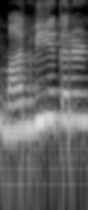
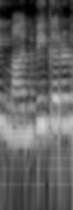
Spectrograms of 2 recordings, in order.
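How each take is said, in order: First: मानवीयकरण with ya before karan; extra middle syllable in मानवीयकरण. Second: मानवीकरण with ee straight into karan; no extra syllable in मानवीकरण. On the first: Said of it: "नहीं बल्कि मानवीकरण होता". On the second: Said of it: "मानवीकरण होता है". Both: Shown as a demonstration.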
